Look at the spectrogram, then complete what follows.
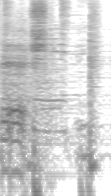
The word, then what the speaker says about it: ghoti: the word fish so GH pronounced f as in tough oh pronounced uh as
